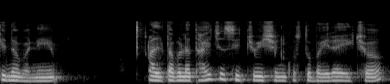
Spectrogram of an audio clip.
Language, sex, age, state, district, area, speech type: Nepali, female, 18-30, West Bengal, Darjeeling, rural, spontaneous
